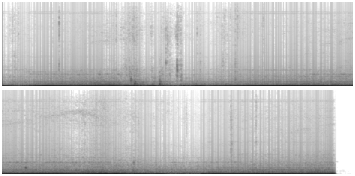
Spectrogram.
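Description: A Volkswagen Jetta wagon with a rough idle, a fluctuating boost gauge and popping runs close and loud; its low engine tone rises and falls in uneven swells for about eleven seconds before cutting off abruptly.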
